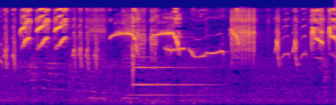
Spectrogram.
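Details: Loud, dense song of the Brown-chested jungle flycatcher from Indonesia: clustered high buzzy trills, then a long wavering whistled note held for over a second, joined by a steady tone, and more rapid trill bursts.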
